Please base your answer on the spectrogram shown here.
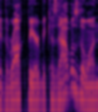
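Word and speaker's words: Rauchbier: rash beer or no it's it's apparently pronounced rock beer no i haven't i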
